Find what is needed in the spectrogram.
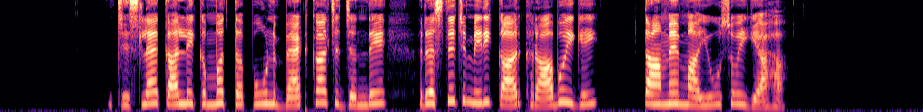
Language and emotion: Dogri, sad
